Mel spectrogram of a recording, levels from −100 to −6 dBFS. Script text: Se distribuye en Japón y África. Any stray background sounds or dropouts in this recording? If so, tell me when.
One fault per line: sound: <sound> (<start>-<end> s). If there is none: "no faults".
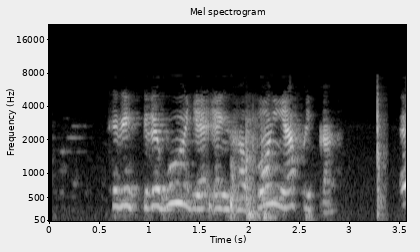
sound: thud (3.3-3.4 s)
